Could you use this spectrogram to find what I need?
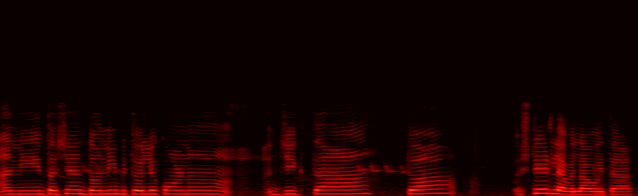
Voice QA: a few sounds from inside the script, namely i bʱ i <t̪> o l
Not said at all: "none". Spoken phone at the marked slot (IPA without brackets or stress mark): t̪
